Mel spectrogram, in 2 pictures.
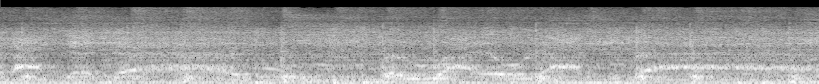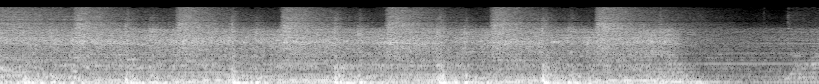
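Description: Hardcore band playing live at full volume: distorted guitars, bass and drums with yelled vocals, cymbals crashing in the last few seconds. The band stops abruptly about seven and a half seconds in, leaving a low note ringing.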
